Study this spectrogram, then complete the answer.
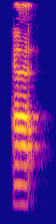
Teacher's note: हमजा के ऊपर जज्म हो तो थोड़ा सा हमने झटका देना है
